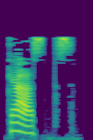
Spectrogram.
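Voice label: "casts", British English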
